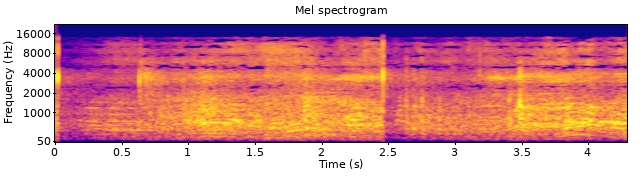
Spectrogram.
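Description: A pool shot on a sinuca table: a few sharp clicks of the cue striking the cue ball and the balls knocking together, over people chatting in a large hall.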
